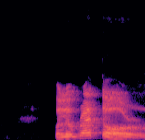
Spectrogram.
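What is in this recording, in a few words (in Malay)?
"kolaborator", Malay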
